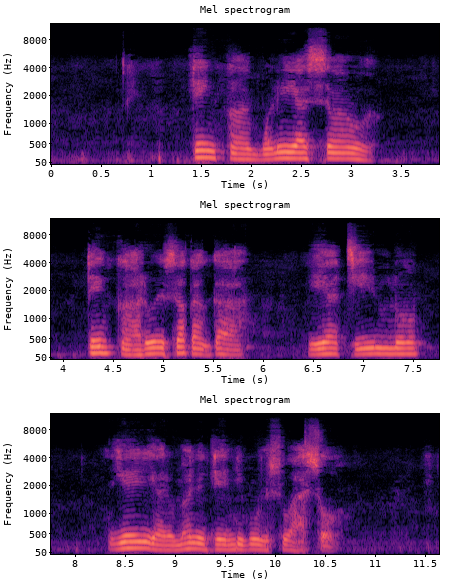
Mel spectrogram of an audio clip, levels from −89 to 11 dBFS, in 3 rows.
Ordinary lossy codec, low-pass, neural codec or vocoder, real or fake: AAC, 32 kbps; 10.8 kHz; codec, 24 kHz, 1 kbps, SNAC; fake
